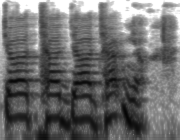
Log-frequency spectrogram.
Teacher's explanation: च वर्ग जिसका उच्चारण हमारे तालु से होता है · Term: तालव्य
